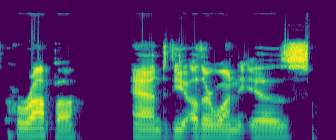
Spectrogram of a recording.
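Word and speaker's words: Harappa: the Indus River Valley her rap rap pas I probably mispronounced it's one of the major cities and this city as well I guess I'm looking at the pronunciation now this is her Appa and the other one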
